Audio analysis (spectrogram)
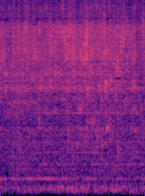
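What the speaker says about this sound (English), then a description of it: "I'm literally going to throw a bucket of water down this drain" Water from a bucket thrown down a blocked sewage drain gushes and splashes in a steady, fairly quiet rush that carries on evenly throughout, with no talking.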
